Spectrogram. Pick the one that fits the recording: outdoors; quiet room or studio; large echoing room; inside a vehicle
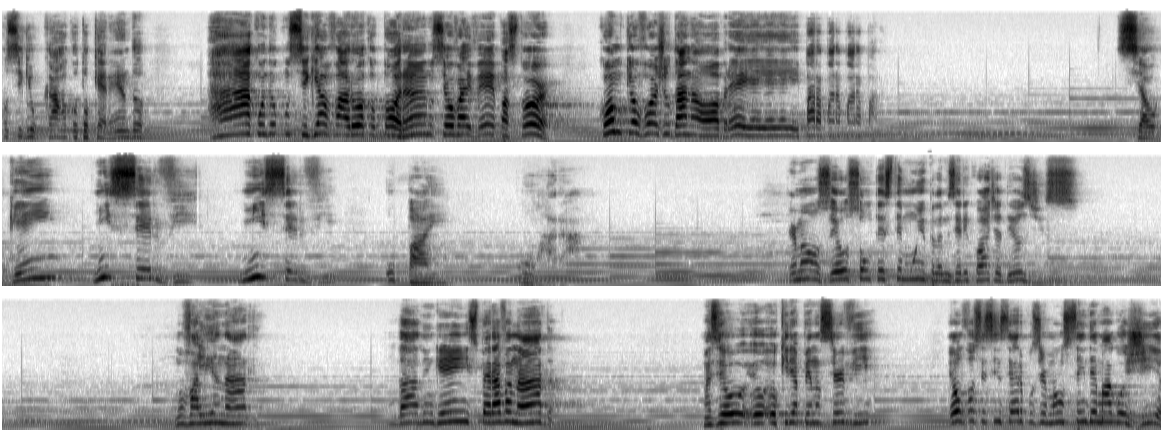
large echoing room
